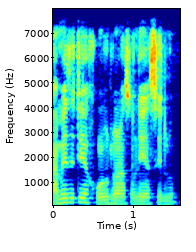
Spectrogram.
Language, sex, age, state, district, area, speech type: Assamese, male, 18-30, Assam, Sonitpur, rural, spontaneous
